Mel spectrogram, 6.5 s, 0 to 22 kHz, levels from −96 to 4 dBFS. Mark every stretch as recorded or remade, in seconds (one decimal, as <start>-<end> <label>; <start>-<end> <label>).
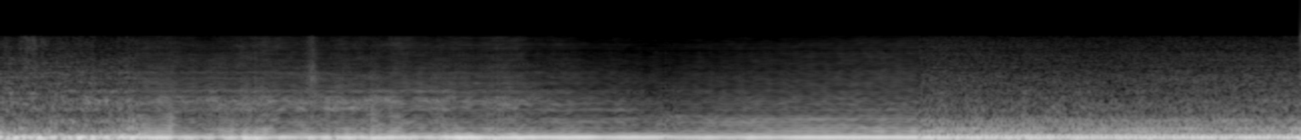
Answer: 0.0-0.7 recorded; 0.7-4.6 remade; 4.6-6.5 recorded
